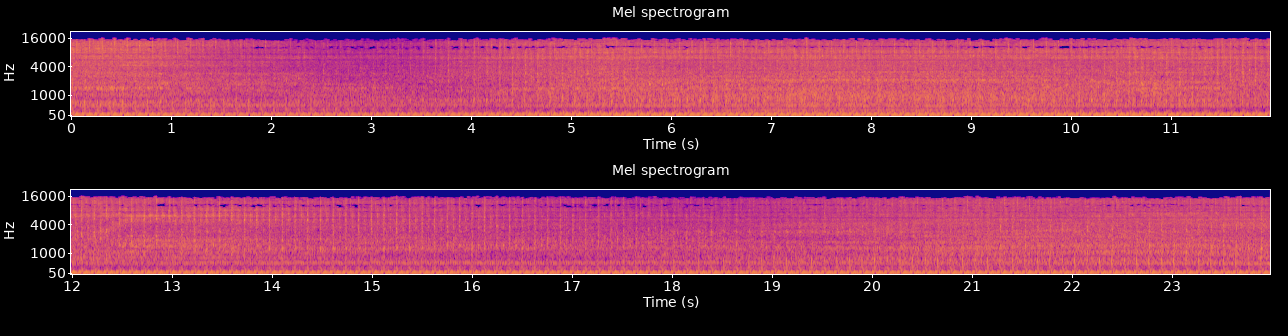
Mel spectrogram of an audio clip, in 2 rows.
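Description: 2019 Harley-Davidson Fat Boy's Milwaukee-Eight 114 V-twin engine idling steadily through a Vance & Hines exhaust, with an even, fast pulsing beat.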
